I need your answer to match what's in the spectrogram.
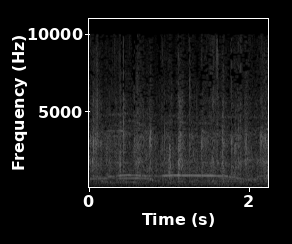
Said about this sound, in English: No, clap a little faster than that even. Now some of you won't even clap.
